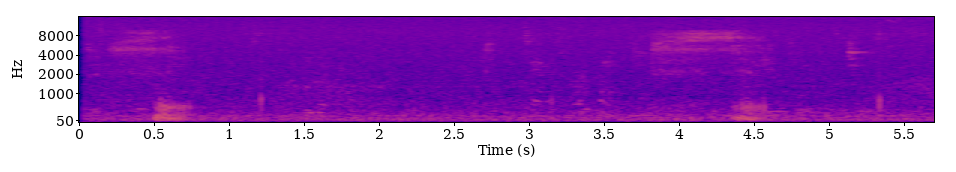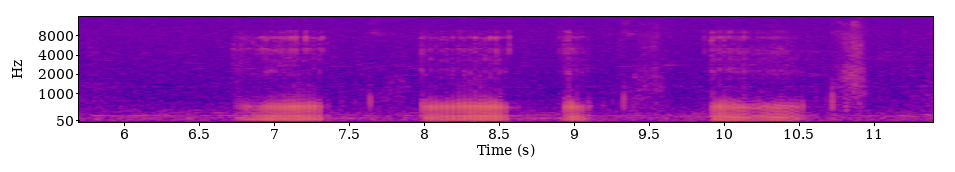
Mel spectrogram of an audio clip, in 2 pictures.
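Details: A contented, sleeping Boston Terrier snores in low, rough snorts that come at uneven intervals.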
